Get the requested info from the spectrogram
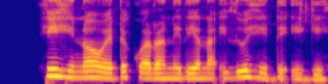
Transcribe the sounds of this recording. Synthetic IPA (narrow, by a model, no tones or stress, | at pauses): hiɦinɔwɛːdɛkwaɾaneɾeanaʔiðweɦedeʔeɡe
